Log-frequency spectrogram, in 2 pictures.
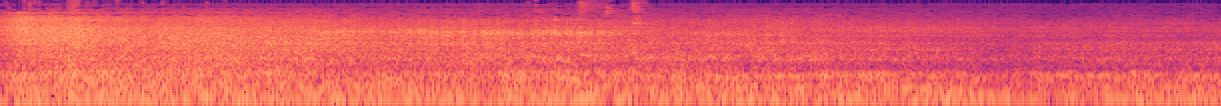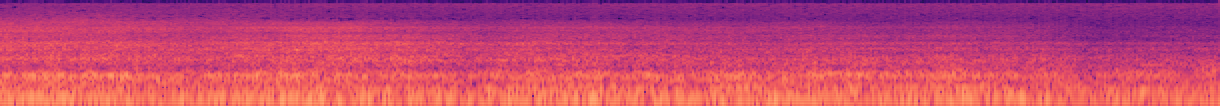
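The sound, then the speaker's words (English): Mount Yasur volcano on Tanna Island, Vanuatu, roars as it erupts: a loud, continuous deep rumble with broad hissing noise that holds steady and eases only slightly toward the end, with no voices. “Here's the answer to our GeoQuiz. The Mount Yasur volcano is located on Tana Island and is part of the Pacific Island nation of Vanuatu.”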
